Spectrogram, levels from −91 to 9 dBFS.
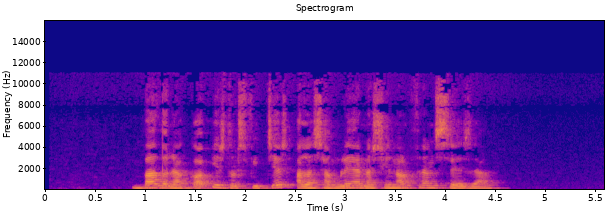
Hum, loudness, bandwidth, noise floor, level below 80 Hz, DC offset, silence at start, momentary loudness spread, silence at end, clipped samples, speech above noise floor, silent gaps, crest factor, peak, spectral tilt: none; -23 LUFS; 11.5 kHz; -66 dBFS; -62 dBFS; under 0.1%; 0.85 s; 9 LU; 1.05 s; under 0.1%; 43 dB; none; 18 dB; -6 dBFS; -4 dB/octave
